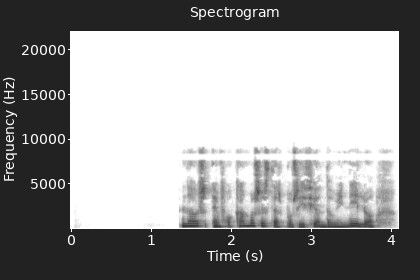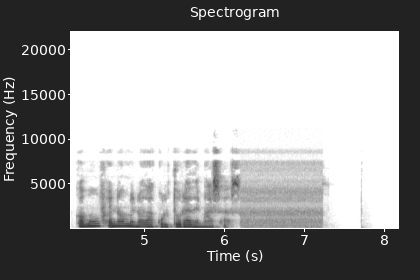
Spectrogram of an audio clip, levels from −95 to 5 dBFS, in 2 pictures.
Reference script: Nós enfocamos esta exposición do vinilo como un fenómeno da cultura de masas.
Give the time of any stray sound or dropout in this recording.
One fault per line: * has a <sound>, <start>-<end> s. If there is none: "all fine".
all fine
